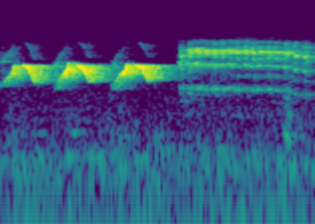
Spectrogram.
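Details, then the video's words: Tiểu mi bird singing casually, giving three loud, evenly spaced swooping whistles, followed by a steady, buzzy, tonal note held to the end. "chim tiểu mi chơi lai rai"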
